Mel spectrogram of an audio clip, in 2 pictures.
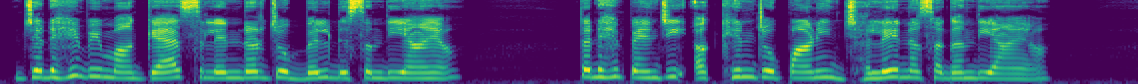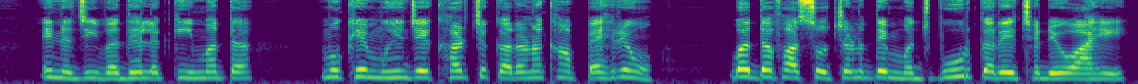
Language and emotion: Sindhi, sad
